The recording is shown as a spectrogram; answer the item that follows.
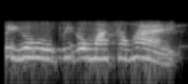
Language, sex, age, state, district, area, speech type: Bodo, female, 45-60, Assam, Chirang, rural, conversation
